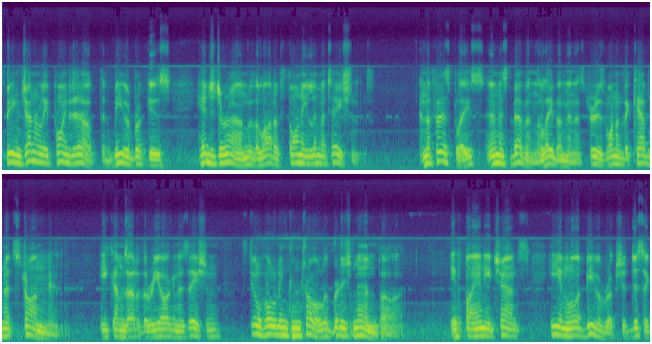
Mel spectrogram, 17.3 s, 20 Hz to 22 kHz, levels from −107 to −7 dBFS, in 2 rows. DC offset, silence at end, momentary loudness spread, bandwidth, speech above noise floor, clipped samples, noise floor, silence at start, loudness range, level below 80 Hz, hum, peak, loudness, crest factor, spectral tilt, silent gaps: under 0.1%; 0 s; 8 LU; 9.6 kHz; 29 dB; under 0.1%; -52 dBFS; 0 s; 2 LU; -56 dBFS; none; -8 dBFS; -23 LUFS; 16 dB; -6.5 dB/octave; none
